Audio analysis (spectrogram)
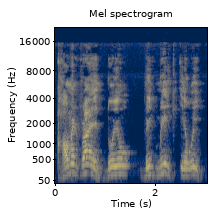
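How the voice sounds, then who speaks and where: A man's voice: fairly high pitch, expressive, darkish tone. Young Bangladeshi man learning English. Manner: halting learner's English, eager, repeats words. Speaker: channel host practicing English with strangers. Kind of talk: casual video chat with a stranger. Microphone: video call.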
